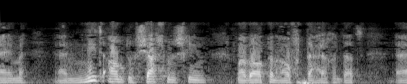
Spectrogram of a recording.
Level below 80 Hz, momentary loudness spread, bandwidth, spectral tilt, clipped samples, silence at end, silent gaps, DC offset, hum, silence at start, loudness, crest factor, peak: -28 dBFS; 12 LU; 8 kHz; -5.5 dB/octave; 0.1%; 0 s; none; under 0.1%; none; 0 s; -14 LUFS; 14 dB; 0 dBFS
